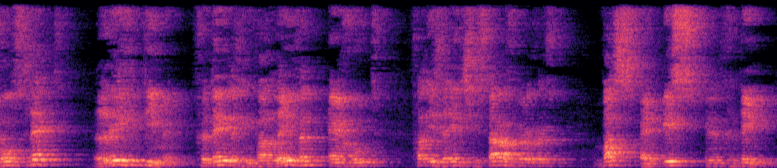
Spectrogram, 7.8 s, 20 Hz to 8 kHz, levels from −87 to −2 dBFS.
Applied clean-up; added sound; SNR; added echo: none; none; none; reverberation time 0.7 s.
